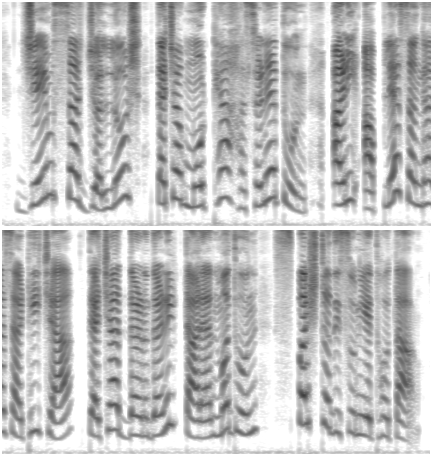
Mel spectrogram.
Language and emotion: Marathi, happy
